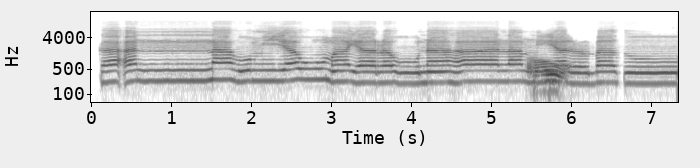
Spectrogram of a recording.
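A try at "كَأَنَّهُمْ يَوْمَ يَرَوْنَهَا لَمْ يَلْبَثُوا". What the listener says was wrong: Bukan raw. Bukan terlalu cepat.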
